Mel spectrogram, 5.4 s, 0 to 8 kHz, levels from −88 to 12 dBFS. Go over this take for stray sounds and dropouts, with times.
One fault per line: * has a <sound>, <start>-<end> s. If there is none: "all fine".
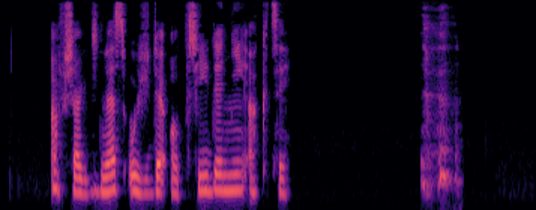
* has a laugh, 4.2-4.6 s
